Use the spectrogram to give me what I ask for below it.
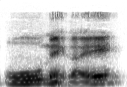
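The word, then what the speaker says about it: ὦ μέγα: 그다음에 오오메가 여기 오오메가의 오도 장음이기 때문에 길게 오오메가 이렇게 발음해 주시면 됩니다.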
